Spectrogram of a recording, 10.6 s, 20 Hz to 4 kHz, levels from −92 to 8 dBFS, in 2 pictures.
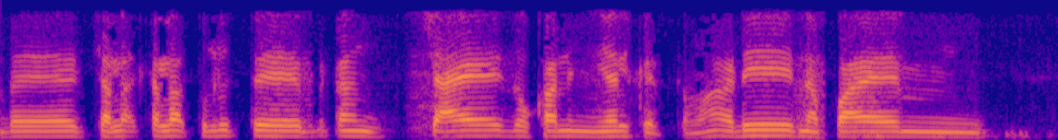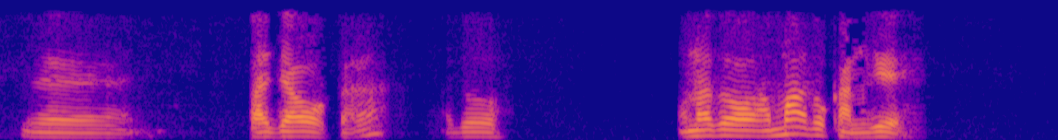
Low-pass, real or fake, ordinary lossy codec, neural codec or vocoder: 3.6 kHz; real; AAC, 24 kbps; none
